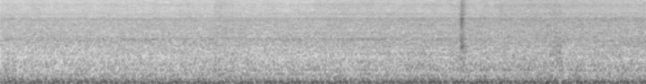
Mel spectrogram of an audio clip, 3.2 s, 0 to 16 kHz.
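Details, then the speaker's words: 1984 Chevrolet K20 4x4 pickup with 4-speed transmission and new muffler at idle: low, even V8 burble through the exhaust, no ticking, knocking or stumble; smooth, healthy-running engine. "Listen to that run. How smooth it is."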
